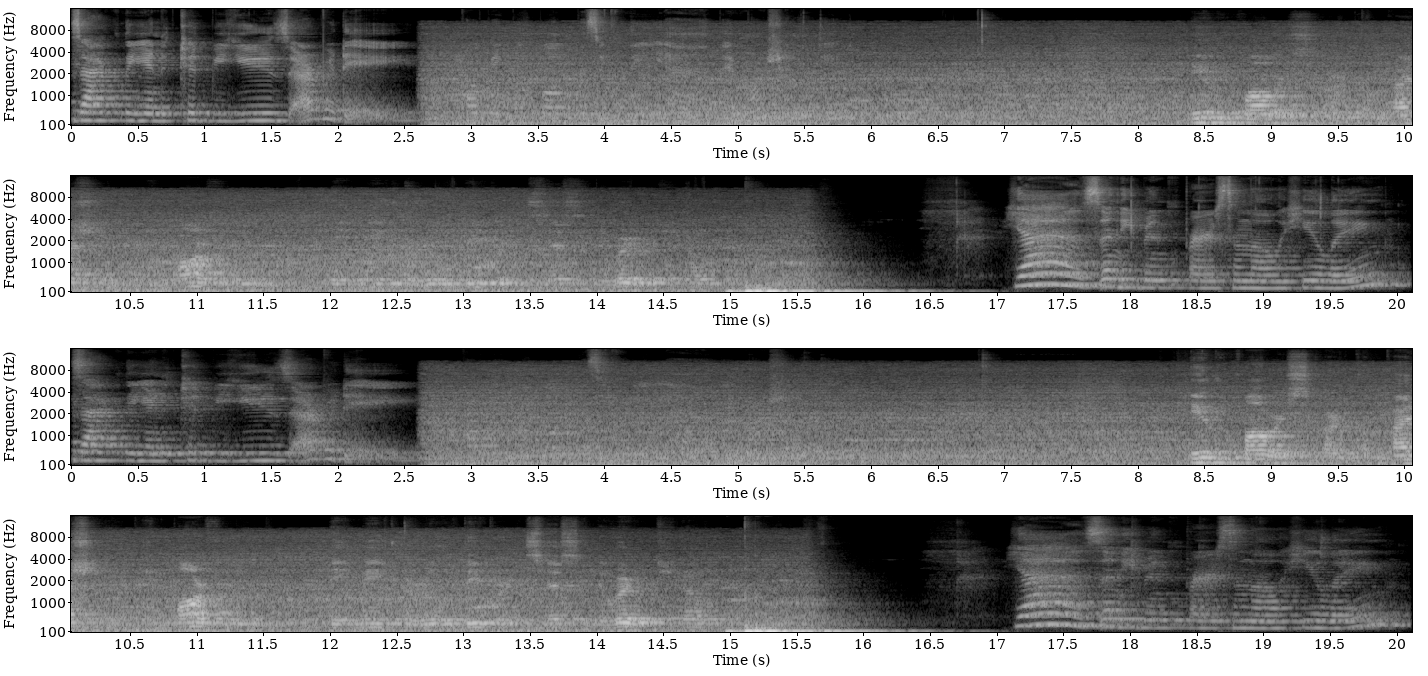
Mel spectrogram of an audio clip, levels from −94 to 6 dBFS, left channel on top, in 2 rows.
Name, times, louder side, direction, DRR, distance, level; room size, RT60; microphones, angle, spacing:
voice 1, 0.0-2.6 2.9-5.8 13.0-13.1 16.6-19.9, left 4 dB, 50° left, 5 dB, 0.4 m, -34 dB
sound 1, 2.6-15.6, equal, 25° left, 1.2 m, -28 dB
voice 2, 8.3-11.5 12.0-15.8, right 1 dB, 65° right, 3 dB, 0.5 m, -22 dB
3.3 x 2.4 x 4.4 m, 1.4 s
head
